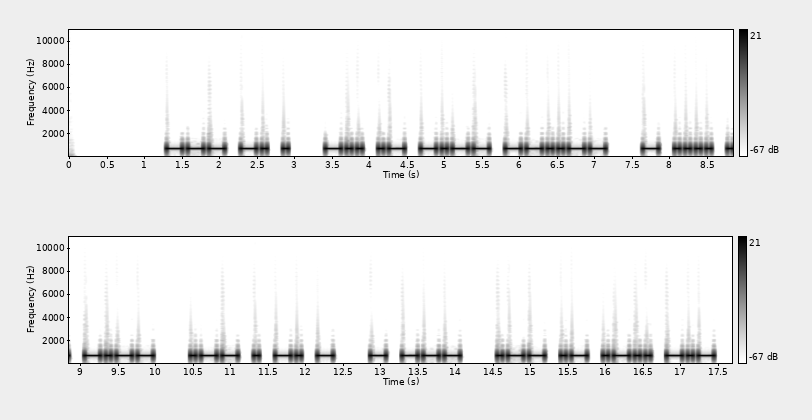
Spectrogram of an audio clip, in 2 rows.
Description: Morse code, heard as a keyed tone, about 17 wpm, 700 Hz. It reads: ONE DAY, THEY WENT TO WALK
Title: Sentences from Top 1000 Words - Review Part 2 - 17wpm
